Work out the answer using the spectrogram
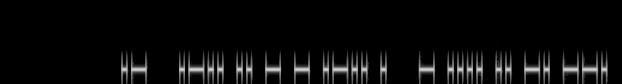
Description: Morse code, heard as a keyed tone, about 25 wpm, 700 Hz. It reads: A LITTLE THING
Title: Sentences from Top 1500 Words 25wpm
